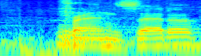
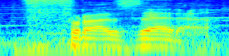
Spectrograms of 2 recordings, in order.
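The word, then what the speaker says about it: Frazetta: Frazzetta. Franetta, however you say his name. Rosetta Stone. Frazzetta. There's no there's no N in it.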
